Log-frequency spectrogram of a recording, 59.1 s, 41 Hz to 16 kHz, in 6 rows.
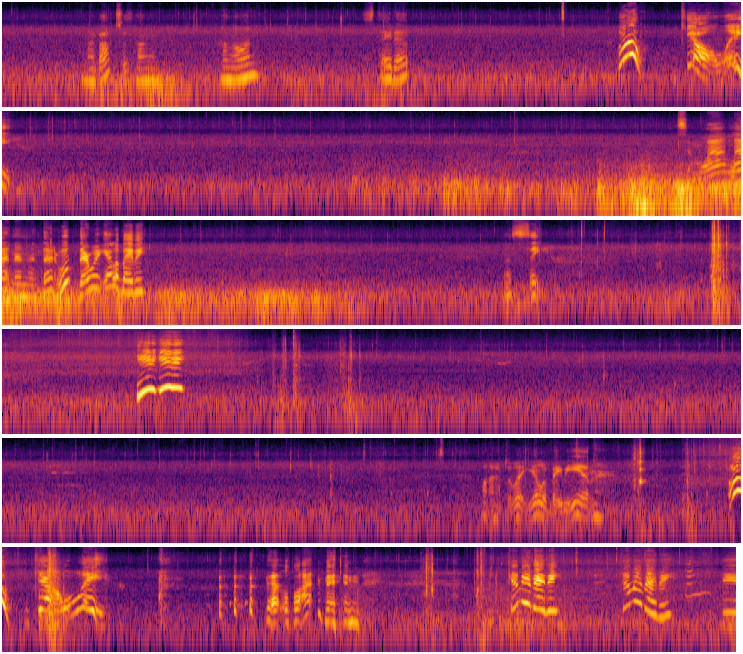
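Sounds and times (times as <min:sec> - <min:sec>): heavy rain falling: 0:00.0 - 0:59.0
low rumble of thunder: 0:00.8 - 0:06.1, 0:14.3 - 0:34.5, 0:54.1 - 0:59.0.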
